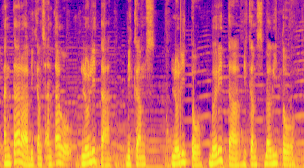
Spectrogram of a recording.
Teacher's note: A at the end of the word will become O.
